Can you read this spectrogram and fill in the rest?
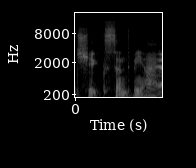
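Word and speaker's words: Csikszentmihalyi: never pronounce his name it's mihai chick sent me high i think is how you say it and he recently passed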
